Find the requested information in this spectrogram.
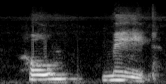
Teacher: Can you see my voice going a little higher, little longer? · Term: primary stress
